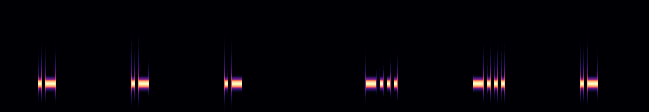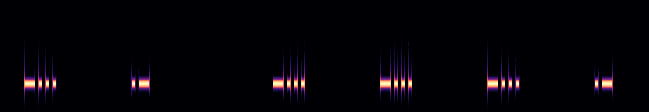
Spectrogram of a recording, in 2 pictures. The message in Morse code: A A A B B A B A B B B A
